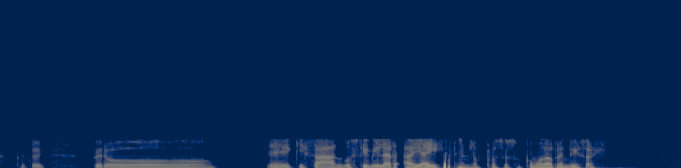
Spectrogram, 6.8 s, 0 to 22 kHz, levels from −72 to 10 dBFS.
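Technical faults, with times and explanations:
Throughout: GSM full-rate codec. The speech has a plainly audible buzzy, gravelly roughness, and nothing above 4 kHz comes through. The codec rebuilds the vocal tract from a coarse pulse excitation that keeps only every third sample, which fits a 13 kbps stream.
0.93 to 5.93 s: automatic gain rising. Voice and background swell together, slowly climbing by about 10 dB over five seconds. The gain control judged the input too quiet and kept raising its gain step by step, so everything grows louder in unison.
4.40 to 4.64 s: GSM bit errors. The speech breaks into squawks, pops and gargling for about a quarter of a second. Flipped bits corrupted the filter, pitch or gain values the decoder relies on, which fits roughly eleven damaged frames.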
